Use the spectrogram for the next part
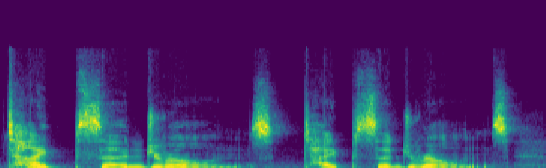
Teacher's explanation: of, before the consonant D in drones, removes its V sound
